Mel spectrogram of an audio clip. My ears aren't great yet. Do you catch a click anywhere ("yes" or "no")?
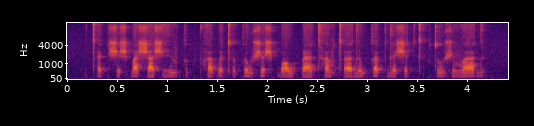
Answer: no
